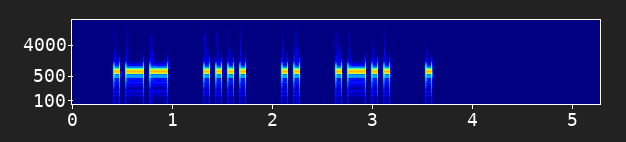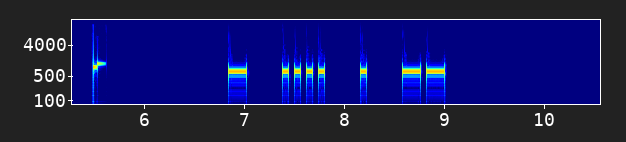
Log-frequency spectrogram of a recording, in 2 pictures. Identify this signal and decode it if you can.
Morse code, heard as a keyed tone, about 20 wpm, spaced as for 14 wpm, 700 Hz. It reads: WHILE THEM
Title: 2x Character Spacing - Top 300 Words - 20wpm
